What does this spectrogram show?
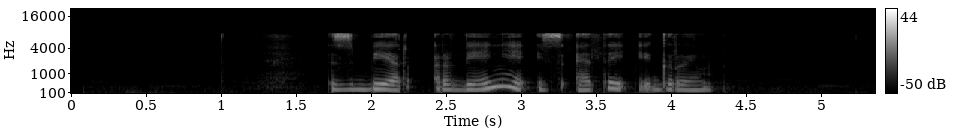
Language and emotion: Russian, neutral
